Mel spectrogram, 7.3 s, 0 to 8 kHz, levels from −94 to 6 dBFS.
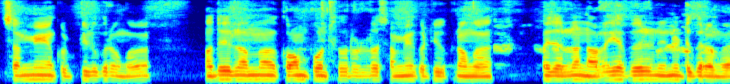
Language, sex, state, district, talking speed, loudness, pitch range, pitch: Tamil, male, Karnataka, Chamarajanagar, 55 wpm, -18 LUFS, 100-110 Hz, 105 Hz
